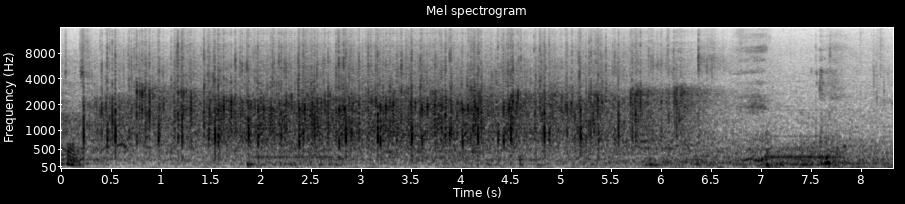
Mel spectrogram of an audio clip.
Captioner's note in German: Beifall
